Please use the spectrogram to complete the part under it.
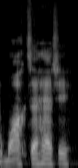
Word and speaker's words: Waxahachie: Are you making them go with the Waxahachie? – The Waxahachie is the proper pronunciation. – Okay. – Locals will say it's Waxahachie.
